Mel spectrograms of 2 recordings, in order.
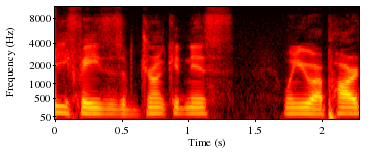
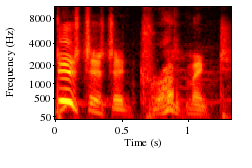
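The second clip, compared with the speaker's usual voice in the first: put-on Scottish accent. Retelling how a show imitated an actor: Sean Connery voice. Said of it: "The Scottish".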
